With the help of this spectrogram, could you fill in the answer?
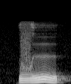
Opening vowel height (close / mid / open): close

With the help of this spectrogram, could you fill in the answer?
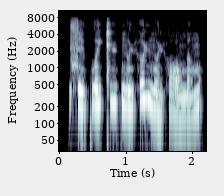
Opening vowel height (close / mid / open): mid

